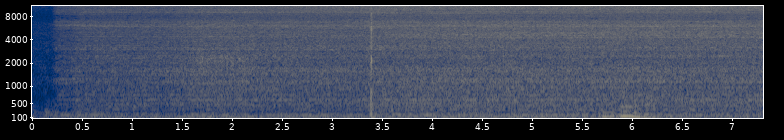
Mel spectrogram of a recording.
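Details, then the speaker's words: 2001 Dodge Ram 2500 Cummins diesel, engine off, intake pressurized to find a boost leak: steady high-pitched hiss of escaping air felt at the fingertips. The intake boot has either slipped off or rubbed a hole. "oh yeah i can feel it with my hand it's blowing against my fingers okay right there it is right there right at the end of my fingertips right in there the boot the boot is either slipped off or she's rubbed a hole"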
